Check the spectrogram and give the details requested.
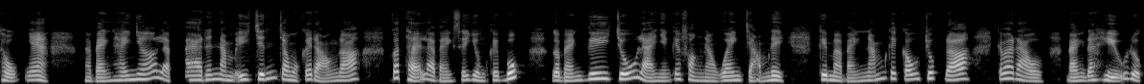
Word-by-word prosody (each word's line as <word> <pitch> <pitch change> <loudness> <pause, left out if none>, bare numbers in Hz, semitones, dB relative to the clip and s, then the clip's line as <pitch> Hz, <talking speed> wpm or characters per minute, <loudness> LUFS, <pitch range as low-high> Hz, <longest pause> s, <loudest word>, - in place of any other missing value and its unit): thuộc 170 -4 -1
nha, 205 -2 +1 0.4
mà 170 - -5
bạn 160 +1 -2
hãy 195 +2 -1
nhớ 240 +6 +1
là 280 - -1
3 205 +1 +1
đến 225 +3 -1
5 210 -5 0
ý 210 +4 +1
chính 235 +7 +2
trong 225 -7 +1
một 190 - -2
cái 225 +6 -2
đoạn 170 -4 -2
đó. 190 +6 +1 0.3
Có 295 - +3
thể 195 - 0
là 210 -4 0
bạn 155 -2 -5
sẽ 195 +4 -4
dùng 200 -5 -1
cây 195 +4 -2
bút, 275 - +7 0.3
rồi 190 - +3
bạn 180 +2 -2
ghi 260 +2 +5
chú 255 +3 +5
lại 165 - +1
những 165 0 -5
cái 245 +6 -3
phần 205 -6 -2
nào 160 -2 -4
quan 190 +4 +1
trọng 180 -4 -4
đi. 200 -1 +4 0.4
Khi 225 - +6
mà 190 -4 +1
bạn 150 +3 -6
nắm 220 +8 -3
cái 270 -2 -1
cấu 225 +2 +1
trúc 275 0 +1
đó, 220 +4 +5 0.3
cái 255 - 0
bắt 275 - +3
đầu 165 - -1 0.2
bạn 165 +2 0
đã 195 - +1
hiểu 205 0 0
được 245 - 0
200 Hz, 275 wpm, -21 LUFS, 175-240 Hz, 0.4 s, bút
